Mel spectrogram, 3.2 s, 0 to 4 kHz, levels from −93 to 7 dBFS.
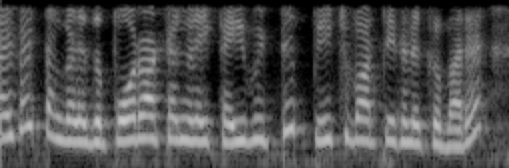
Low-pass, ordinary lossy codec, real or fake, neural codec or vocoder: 3.6 kHz; none; fake; autoencoder, 48 kHz, 32 numbers a frame, DAC-VAE, trained on Japanese speech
